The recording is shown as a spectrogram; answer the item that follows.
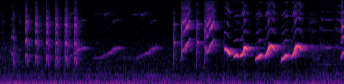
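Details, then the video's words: Black-throated laughingthrush during morning voice training: a burst of quick clipped notes, soft rising whistles, a harsh buzzy note, then a run of bright rolling whistled phrases. "Khướu mun hót luyện giọng . Khướu hót sáng luyện giọng kích bổi"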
